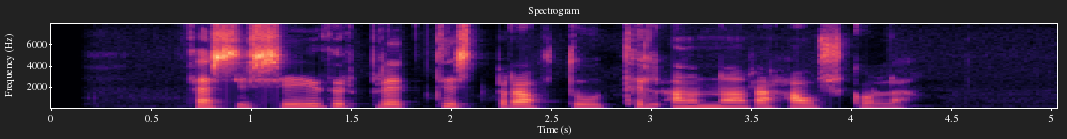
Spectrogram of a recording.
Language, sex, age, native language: Icelandic, female, 40-49, Icelandic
